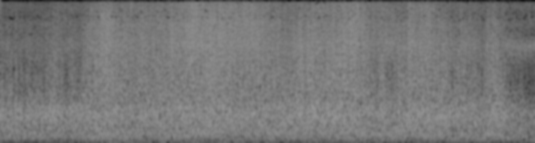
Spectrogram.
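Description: Strong gusty wind blowing across an outdoor microphone, a steady rushing noise that swells a little in gusts.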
